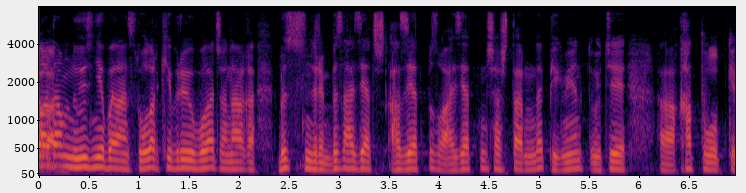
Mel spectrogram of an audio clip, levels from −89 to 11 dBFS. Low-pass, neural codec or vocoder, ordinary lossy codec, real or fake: 7.2 kHz; none; none; real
